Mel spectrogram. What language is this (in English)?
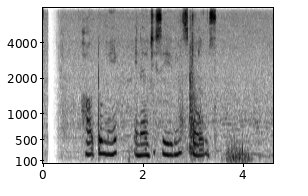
Sinhala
